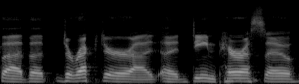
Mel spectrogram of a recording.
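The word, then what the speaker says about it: Parisot: the director uh Dean pariso that's how I know the t is silent but he was saying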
